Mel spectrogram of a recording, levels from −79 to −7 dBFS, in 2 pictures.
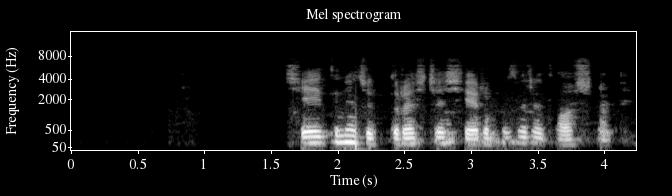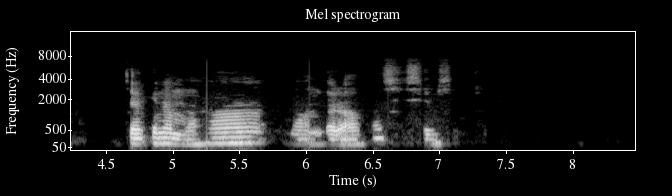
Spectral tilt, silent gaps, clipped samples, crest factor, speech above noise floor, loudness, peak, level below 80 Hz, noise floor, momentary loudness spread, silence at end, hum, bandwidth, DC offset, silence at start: -8 dB/octave; none; under 0.1%; 18 dB; 64 dB; -18 LUFS; -2 dBFS; -52 dBFS; -81 dBFS; 14 LU; 1.4 s; none; 7.2 kHz; under 0.1%; 1.65 s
